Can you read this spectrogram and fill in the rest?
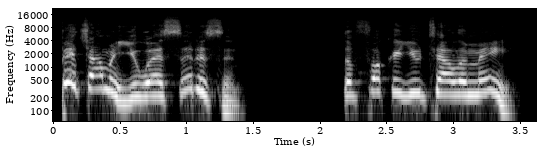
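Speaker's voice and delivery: high, loud indignant rant; shrieking high pretend outburst; imagined outraged yell. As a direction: blow up at her in your head. Imagined furious retort.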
